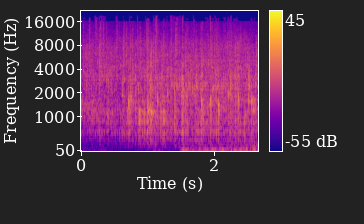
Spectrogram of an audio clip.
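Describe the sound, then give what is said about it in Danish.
A deep fryer bubbles and sizzles steadily at Sam's Chicken, a grill bar in London, a dense crackling hiss with rapid popping throughout, joined by a low rumble partway through. No one speaks. “Kvartyren bobler i baggrunden på en grillbar i London.”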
